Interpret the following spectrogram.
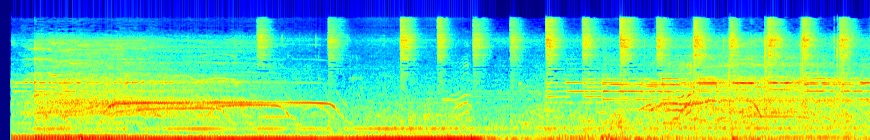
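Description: Live rock band playing loudly through a festival PA, heard from within the crowd. A heavy sustained bass drops out about five seconds in, a steady cymbal beat enters about two and a half seconds in, and crowd voices whoop over the music.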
